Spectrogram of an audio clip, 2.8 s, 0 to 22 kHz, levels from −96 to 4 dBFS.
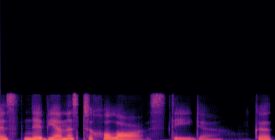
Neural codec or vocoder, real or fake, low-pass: codec, 16 kHz, about 1 kbps, DyCAST, with the encoder's durations; fake; 7.2 kHz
